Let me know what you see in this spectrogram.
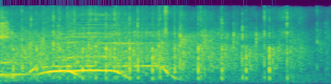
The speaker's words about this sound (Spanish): Saludos a nuestros campus Northeast, West, San Juárez, Chihuahua. ¡Ey! Vamos dándoles un fuerte aplauso a todos nuestros campus.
